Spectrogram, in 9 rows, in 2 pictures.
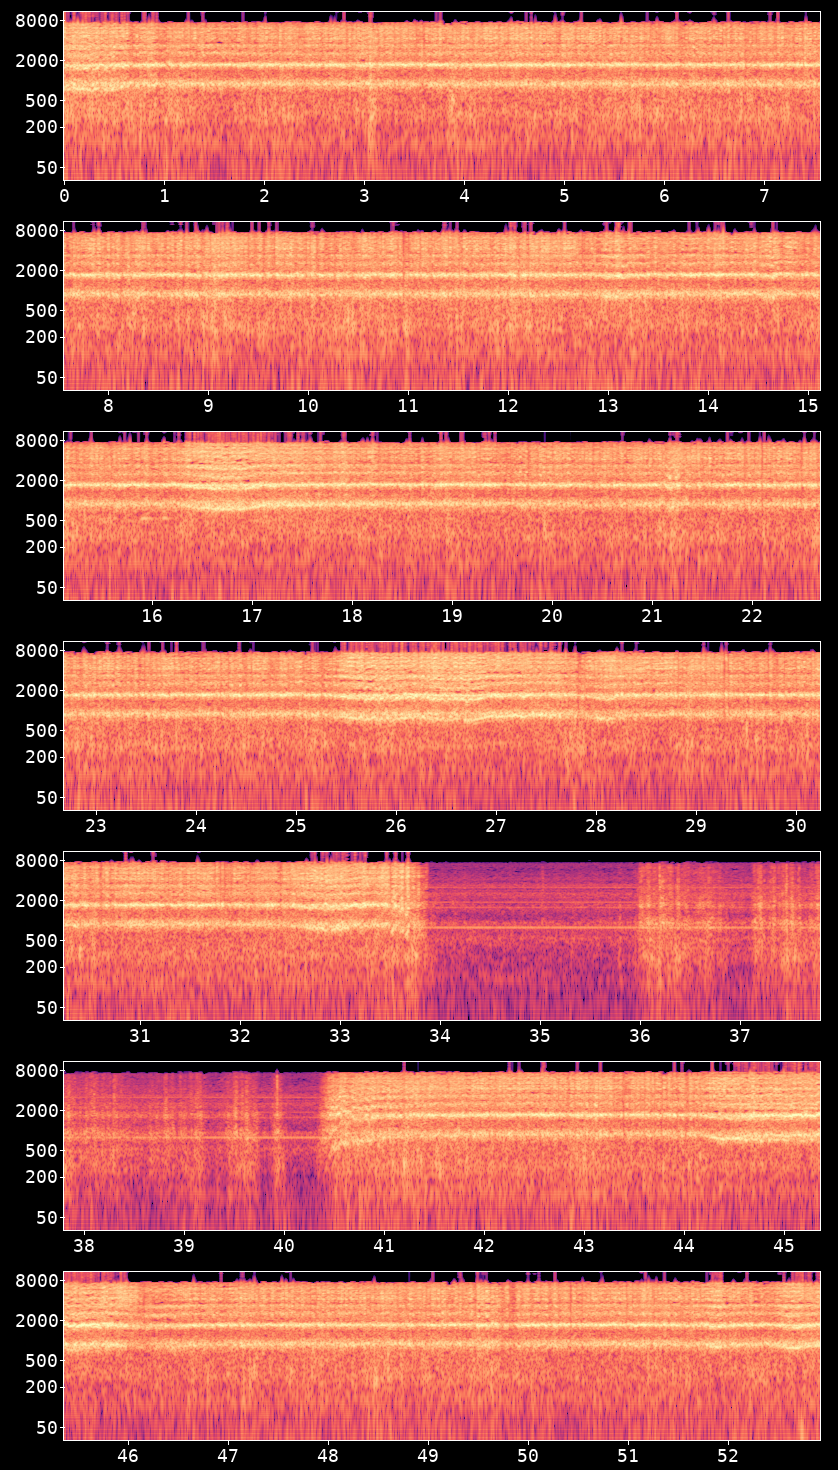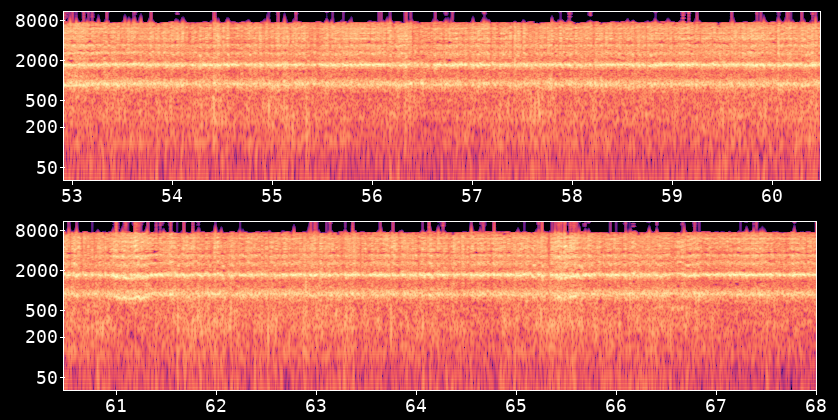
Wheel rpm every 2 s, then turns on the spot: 220, 230, 230, 230, 230, 230, 230, 230, 230, 230, 230, 240, 230, 220, 230, 240, 180, 10, 10, 20, 150, 230, 220, 230, 230, 230, 230, 230, 230, 230, 230, 230, 230, 230.
36-40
